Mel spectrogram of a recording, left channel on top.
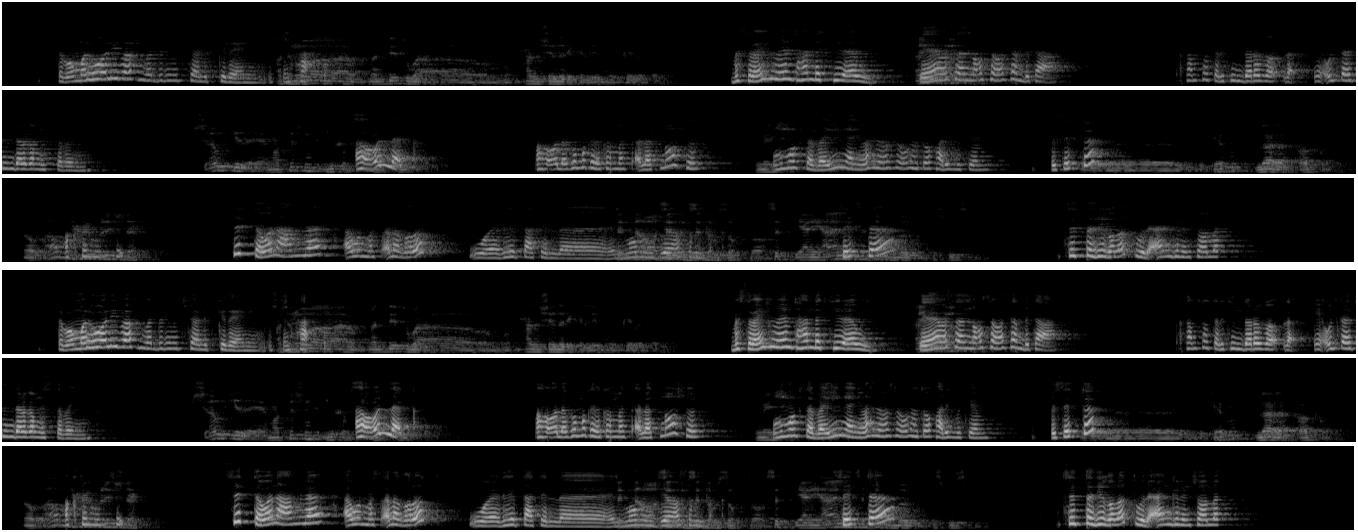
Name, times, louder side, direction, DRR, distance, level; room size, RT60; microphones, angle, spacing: voice 1, 0.6-3.1 7.3-8.8 9.2-10.5 11.8-14.4 17.1-17.6 18.9-20.6 21.2-23.4 24.0-24.5 27.9-28.1 29.3-31.3 31.8-34.1 35.5-36.0 37.7-39.2, right 5 dB, 45° right, 11 dB, 0.3 m, -29 dB
voice 2, 2.7-6.7 9.1-9.8 15.4-17.7 21.1-21.5 24.3-26.9 27.3-28.5 33.2-36.7, right 1 dB, 25° right, 4 dB, 1.6 m, -46 dB
14.5 x 7.3 x 6.1 m, 0.78 s
head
